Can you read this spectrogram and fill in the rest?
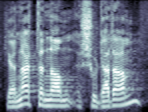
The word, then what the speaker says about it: Yanartanan Sudadam: Ik ga het goed uitspreken, denk ik. Yanartanan Sudadam. – Dat zeg je helemaal goed.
